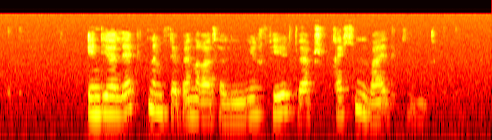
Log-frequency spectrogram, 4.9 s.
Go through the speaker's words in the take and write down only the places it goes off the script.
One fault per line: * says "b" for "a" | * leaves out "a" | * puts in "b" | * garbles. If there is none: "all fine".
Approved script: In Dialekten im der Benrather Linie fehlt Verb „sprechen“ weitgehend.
all fine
